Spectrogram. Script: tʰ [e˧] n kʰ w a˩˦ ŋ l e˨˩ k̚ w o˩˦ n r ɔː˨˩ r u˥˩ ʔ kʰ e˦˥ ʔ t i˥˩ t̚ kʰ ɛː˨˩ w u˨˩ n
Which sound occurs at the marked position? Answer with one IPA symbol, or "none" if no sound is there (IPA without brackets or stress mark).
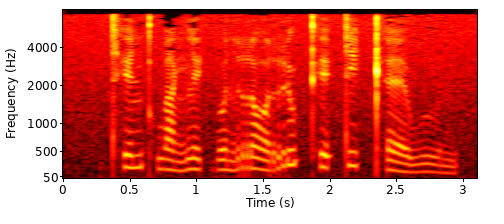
e˦˥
